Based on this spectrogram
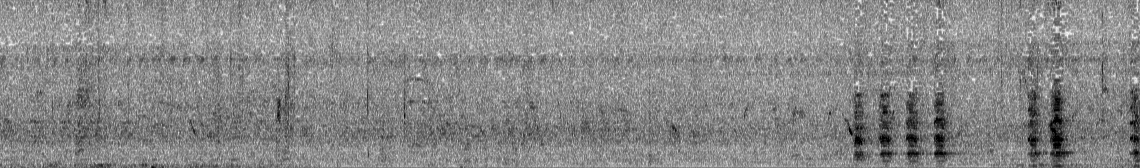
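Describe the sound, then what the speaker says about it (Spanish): Farm ducks or geese honk and quack in a short burst of several calls near the end, over steady rural background noise, with no talk. "Allá van los patos."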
